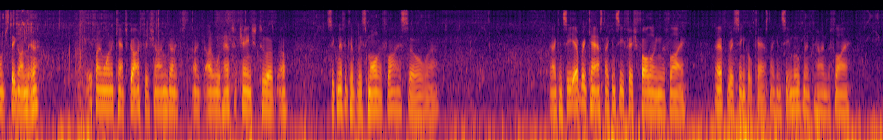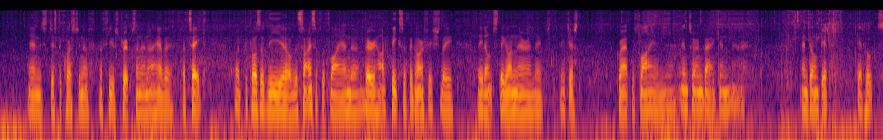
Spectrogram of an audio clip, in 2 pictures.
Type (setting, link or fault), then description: setting, outdoors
